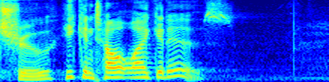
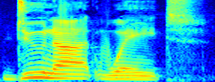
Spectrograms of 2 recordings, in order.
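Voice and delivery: slow, urgent plea; much slower than usual. Real, not acted. Repeated urgent appeal.

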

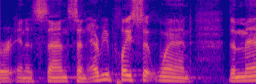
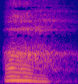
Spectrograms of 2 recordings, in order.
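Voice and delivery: long, relieved "oh" exhale; acted sigh of relief. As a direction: let out a mock sigh of relief. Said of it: "when you finally do that, you're just like".

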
